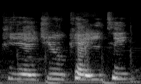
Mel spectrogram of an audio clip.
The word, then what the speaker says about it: Phuket: Wait, Phuket is the P H U K E T. That one pronounced Phuket.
